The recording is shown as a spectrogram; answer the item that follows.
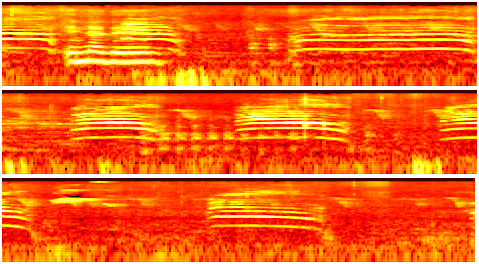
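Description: Domestic cat meowing over and over, about six calls a second or two apart, the longest about two seconds in and held for over a second.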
